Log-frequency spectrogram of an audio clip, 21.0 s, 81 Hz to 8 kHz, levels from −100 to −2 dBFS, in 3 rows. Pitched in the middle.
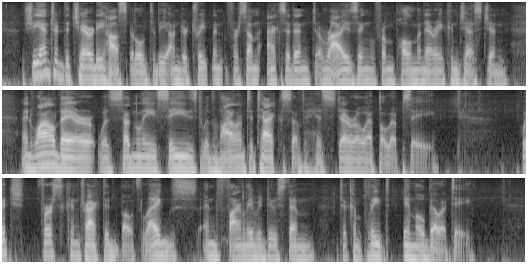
No: low, 100 Hz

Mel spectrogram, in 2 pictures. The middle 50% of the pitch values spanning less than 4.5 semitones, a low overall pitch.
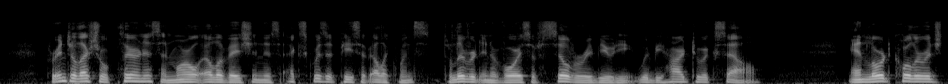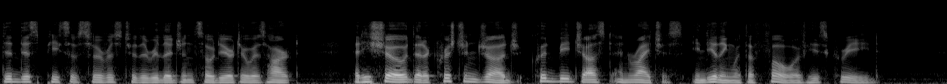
Yes: average, 3.6 semitones; low, 105 Hz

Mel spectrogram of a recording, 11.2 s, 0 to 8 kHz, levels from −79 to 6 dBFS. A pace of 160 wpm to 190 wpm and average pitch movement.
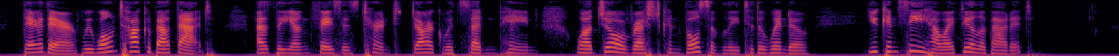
Yes: average, 165 wpm; average, 3.0 semitones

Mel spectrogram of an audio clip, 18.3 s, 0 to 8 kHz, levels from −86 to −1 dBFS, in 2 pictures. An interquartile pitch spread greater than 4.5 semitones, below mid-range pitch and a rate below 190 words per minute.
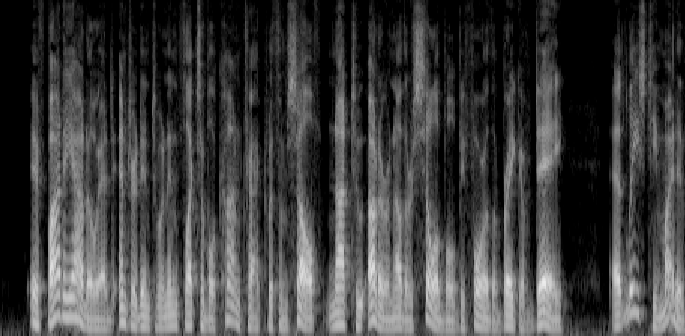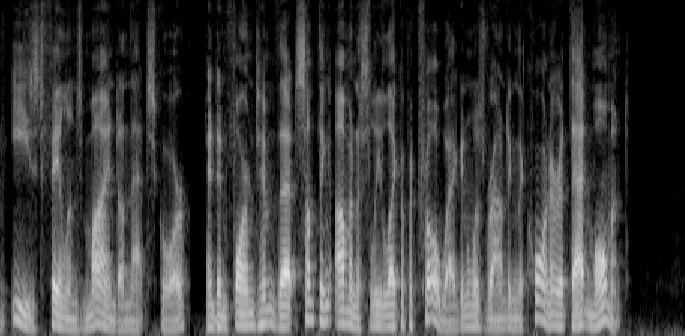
Yes: average, 4.9 semitones; very low, 95 Hz; average, 160 wpm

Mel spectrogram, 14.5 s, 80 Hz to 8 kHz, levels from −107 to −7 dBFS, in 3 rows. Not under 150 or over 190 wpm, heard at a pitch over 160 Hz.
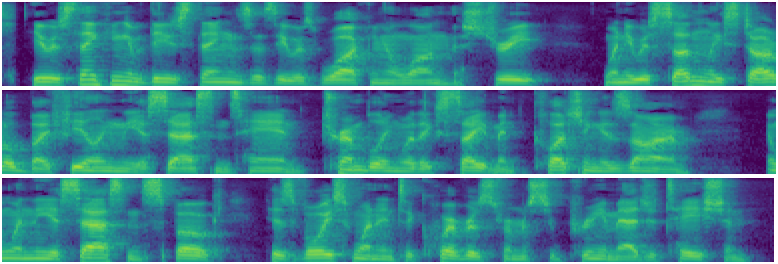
No: average, 175 wpm; low, 110 Hz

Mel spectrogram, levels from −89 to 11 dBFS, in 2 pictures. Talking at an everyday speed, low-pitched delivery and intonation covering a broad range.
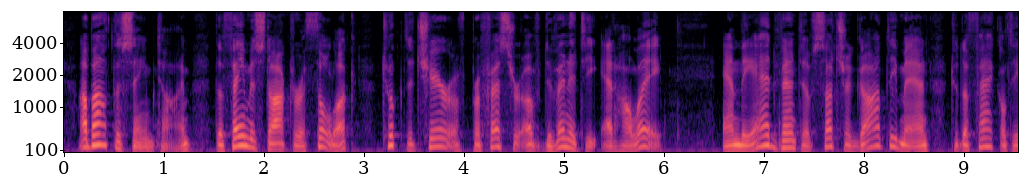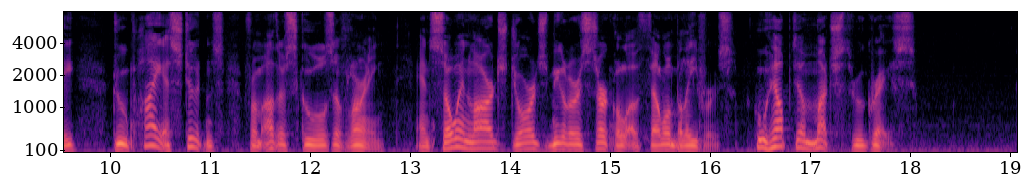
Yes: average, 160 wpm; low, 110 Hz; wide, 7.3 semitones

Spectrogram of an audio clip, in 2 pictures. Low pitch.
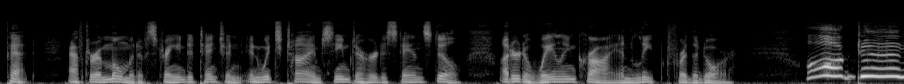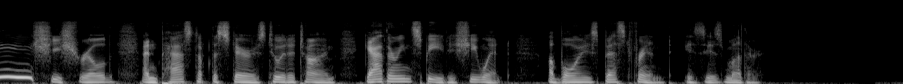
Yes: low, 105 Hz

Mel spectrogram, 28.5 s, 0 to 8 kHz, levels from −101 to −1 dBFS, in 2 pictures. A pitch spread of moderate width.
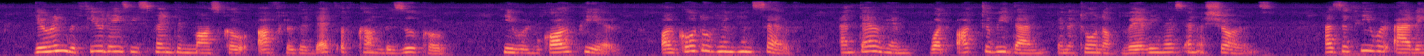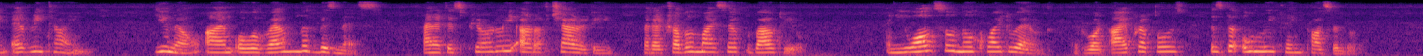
Yes: average, 4.4 semitones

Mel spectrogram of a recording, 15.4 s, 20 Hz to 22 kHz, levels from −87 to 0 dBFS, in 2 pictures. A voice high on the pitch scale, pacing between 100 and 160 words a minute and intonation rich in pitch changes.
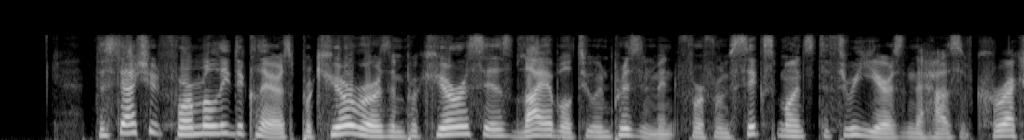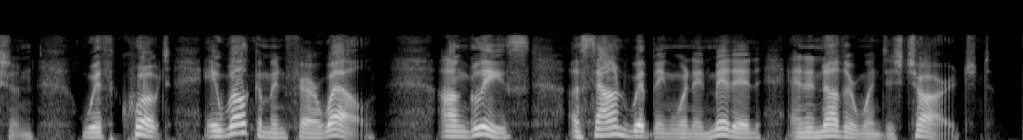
No: medium, 145 Hz; average, 145 wpm; wide, 7.1 semitones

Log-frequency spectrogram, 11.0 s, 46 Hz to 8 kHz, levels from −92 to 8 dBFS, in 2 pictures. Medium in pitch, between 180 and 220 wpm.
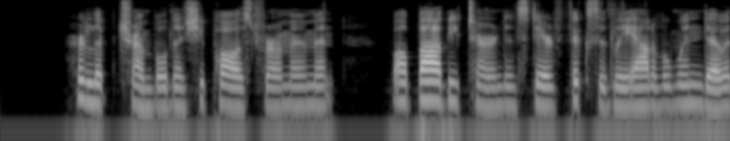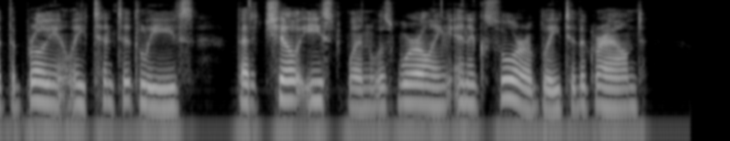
Yes: medium, 170 Hz; average, 190 wpm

